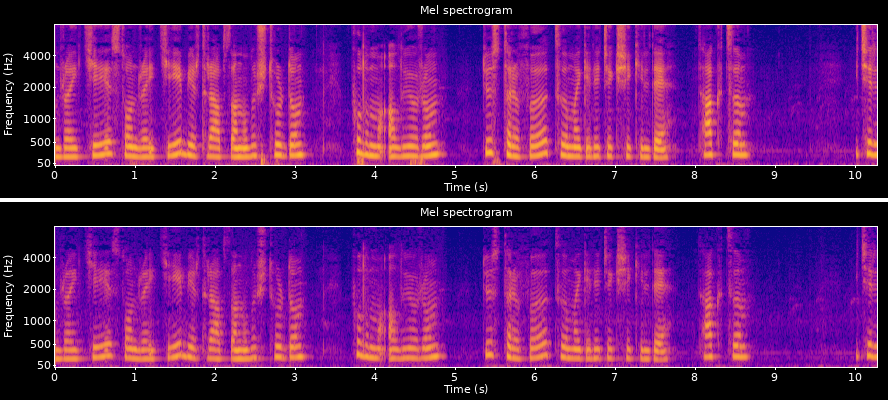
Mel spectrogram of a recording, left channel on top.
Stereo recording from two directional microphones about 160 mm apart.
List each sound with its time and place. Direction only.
0.0 s speech: 35° left (ahead or behind)
10.0 s speech: 40° left (ahead or behind)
